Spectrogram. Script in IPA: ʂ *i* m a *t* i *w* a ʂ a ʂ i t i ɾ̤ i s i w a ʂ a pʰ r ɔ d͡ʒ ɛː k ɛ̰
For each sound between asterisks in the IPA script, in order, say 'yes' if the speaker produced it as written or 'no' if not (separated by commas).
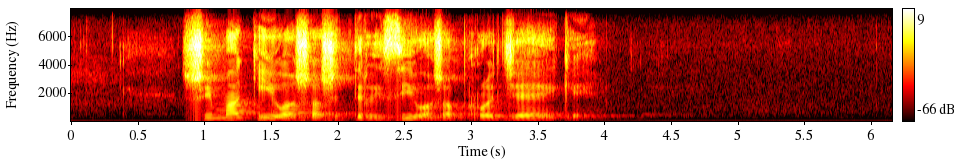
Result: yes, no, yes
